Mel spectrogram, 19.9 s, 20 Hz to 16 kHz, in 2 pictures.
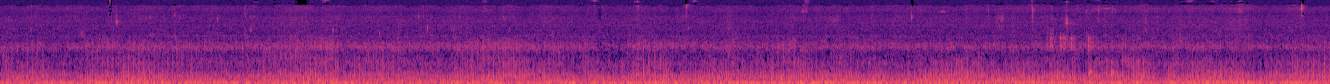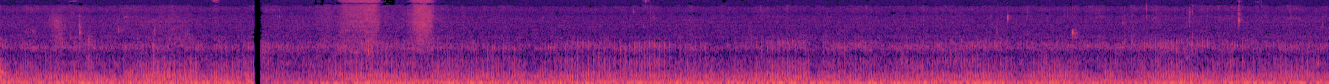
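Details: Maine Coon cats purring during nursing, 43 days after the kittens' birth: a steady, deep, rumbling purr throughout. The sound cuts out briefly near the middle, followed by a faint, high, thin tone.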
